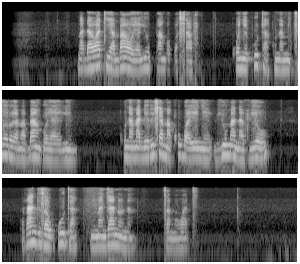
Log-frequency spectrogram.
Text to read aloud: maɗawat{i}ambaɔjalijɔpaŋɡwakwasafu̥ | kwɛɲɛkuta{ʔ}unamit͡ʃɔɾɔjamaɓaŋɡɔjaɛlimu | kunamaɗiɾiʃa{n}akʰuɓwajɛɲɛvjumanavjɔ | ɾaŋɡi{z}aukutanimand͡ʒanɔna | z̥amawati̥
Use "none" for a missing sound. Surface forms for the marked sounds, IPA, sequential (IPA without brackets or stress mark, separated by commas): i, k, m, z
